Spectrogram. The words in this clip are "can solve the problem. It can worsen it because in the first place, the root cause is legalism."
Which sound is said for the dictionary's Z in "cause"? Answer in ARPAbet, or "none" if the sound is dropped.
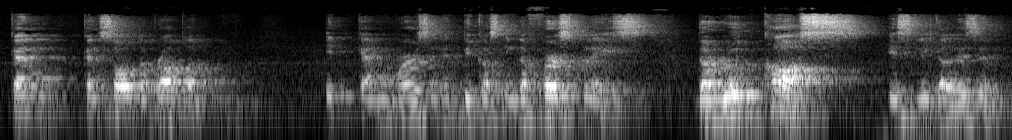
S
